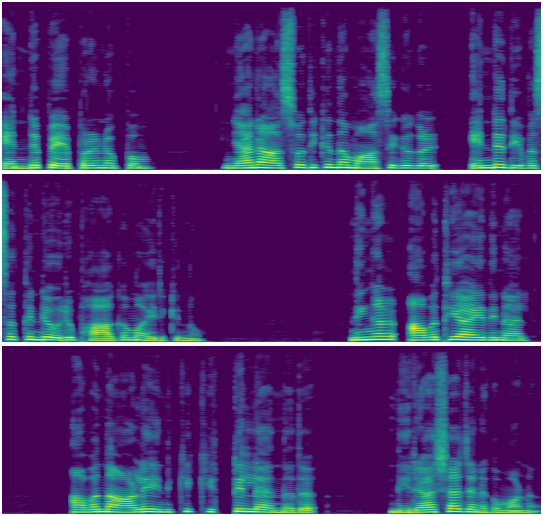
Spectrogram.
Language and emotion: Malayalam, sad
